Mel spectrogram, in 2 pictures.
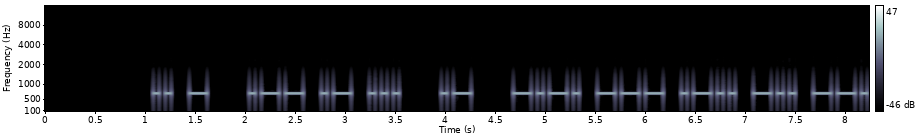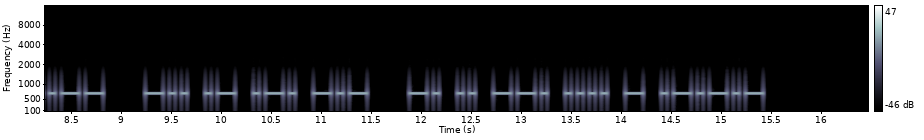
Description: Morse code, heard as a keyed tone, about 20 wpm, 700 Hz. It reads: IT WAS A COLD, DARK NIGHT.
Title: Sentences from Top 500 Words 20wpm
